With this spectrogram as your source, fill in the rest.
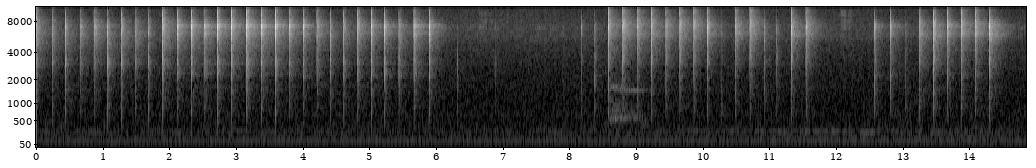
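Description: A small solid grey-white stone with leftover plaster, held between the fingertips over cardboard, is tapped and knocked about 46 times with the head of a small wooden mallet to chip the plaster off. The sound is a fast run of sharp, dry, bright clicks that stop dead with no ring. They come in three bursts separated by short pauses, over a faint low hum.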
